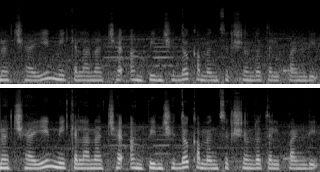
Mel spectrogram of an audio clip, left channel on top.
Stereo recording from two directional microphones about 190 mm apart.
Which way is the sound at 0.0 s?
45° right (ahead or behind).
